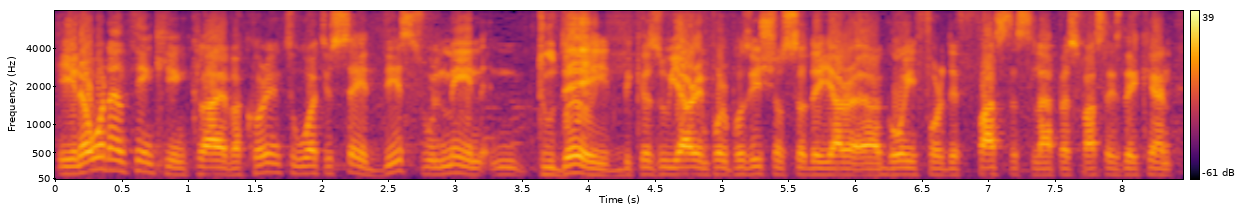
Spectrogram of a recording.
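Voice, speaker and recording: A man co-commentates a boat race as live sports commentary, explaining technical points at length. His voice is medium in pitch and fairly quick with hardly any pauses, yet he hesitates a lot, uses many "uh" fillers and has non-native phrasing.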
